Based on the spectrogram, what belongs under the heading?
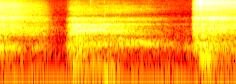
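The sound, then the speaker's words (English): Exaggerated heavy panting breaths, loud, in three breathy bursts with a brief pause between them and no talking. “Yeah, if you're just breathing heavy anywhere, someone will be like, "Oh yeah."”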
